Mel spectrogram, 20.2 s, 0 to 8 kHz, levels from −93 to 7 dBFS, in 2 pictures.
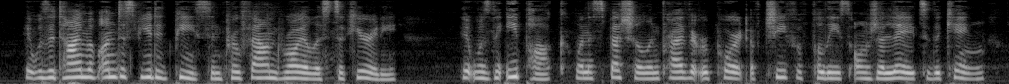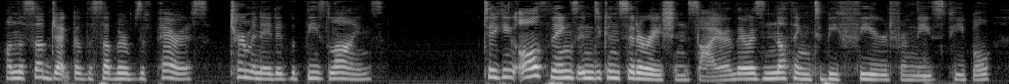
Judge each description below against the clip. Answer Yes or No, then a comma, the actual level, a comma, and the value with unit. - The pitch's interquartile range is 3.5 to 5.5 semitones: No, average, 2.9 semitones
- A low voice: No, high, 210 Hz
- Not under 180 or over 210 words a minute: No, average, 165 wpm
